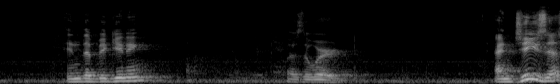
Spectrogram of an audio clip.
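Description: A middle-aged man speaks steadily into a microphone in a softly echoing room, with pauses between phrases.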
